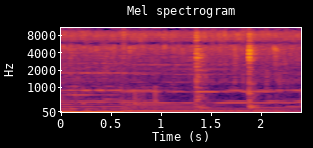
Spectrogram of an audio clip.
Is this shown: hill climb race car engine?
no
